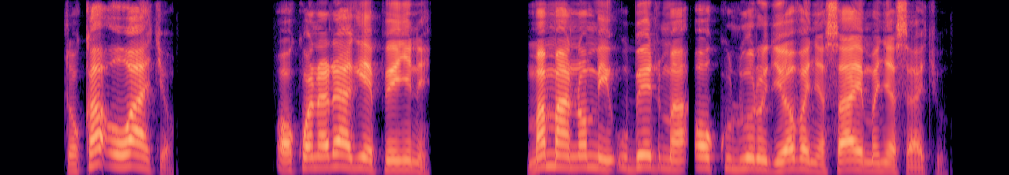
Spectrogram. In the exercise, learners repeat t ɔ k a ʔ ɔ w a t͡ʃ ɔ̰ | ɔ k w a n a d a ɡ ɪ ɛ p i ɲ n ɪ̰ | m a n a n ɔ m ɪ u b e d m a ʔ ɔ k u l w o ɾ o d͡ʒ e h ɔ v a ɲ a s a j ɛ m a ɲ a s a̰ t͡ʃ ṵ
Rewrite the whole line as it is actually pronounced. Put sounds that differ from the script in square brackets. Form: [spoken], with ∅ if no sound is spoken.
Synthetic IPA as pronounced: t ɔ k a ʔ ɔ w a t͡ʃ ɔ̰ | ɔ k w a n a d a ɡ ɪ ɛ p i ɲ n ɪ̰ | m a [m] a n ɔ m ɪ u b e d m a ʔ ɔ k u l w o ɾ o d͡ʒ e h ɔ v a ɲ a s a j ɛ m a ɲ a s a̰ t͡ʃ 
